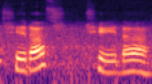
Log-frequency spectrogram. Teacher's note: शिरह में विसर्ग है, उसके बाद छ है, चवर्ग का वर्ण है तो विसर्ग के बाद च आया है, इसलिए विसर्ग को क्या होगा? तालव्य श हो जाएगा।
